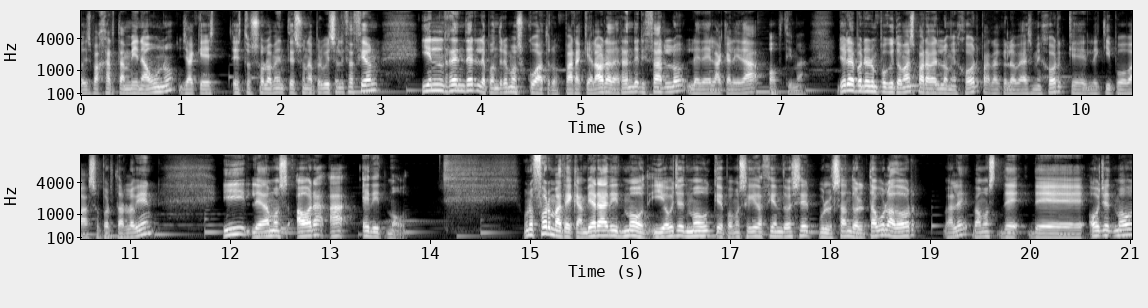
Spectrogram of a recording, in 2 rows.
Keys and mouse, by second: 1.2 click, 4.5 click, 7.9 click, 12.6-13.6 drag, 18.2 Tab, 18.7 Tab, 19.2 Tab, 19.6 Tab, 20.3 Tab, 20.9 Tab.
